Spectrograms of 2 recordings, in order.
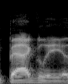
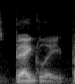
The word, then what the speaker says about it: Bagley: I don't know why you were pronouncing Bagley as Begley, but it was I was enjoying it.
